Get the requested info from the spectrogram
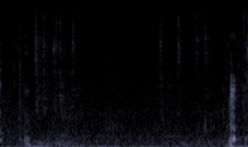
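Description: A few faint computer keyboard clicks in near silence.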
